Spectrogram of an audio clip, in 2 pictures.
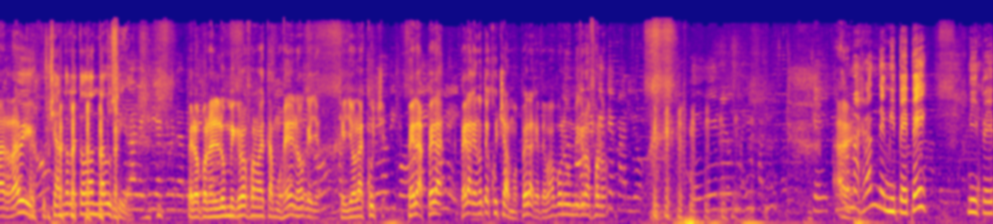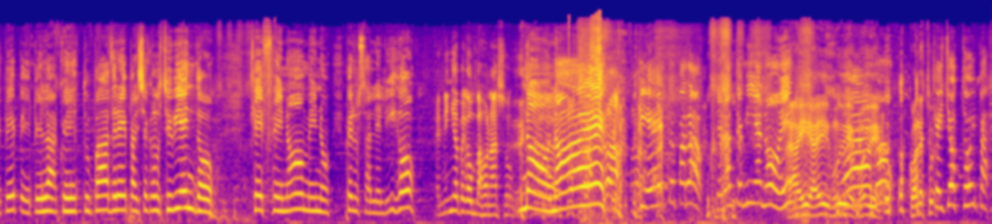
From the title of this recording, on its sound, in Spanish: En directo desde la Diputación de Sevilla, Sabores de Andalucía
